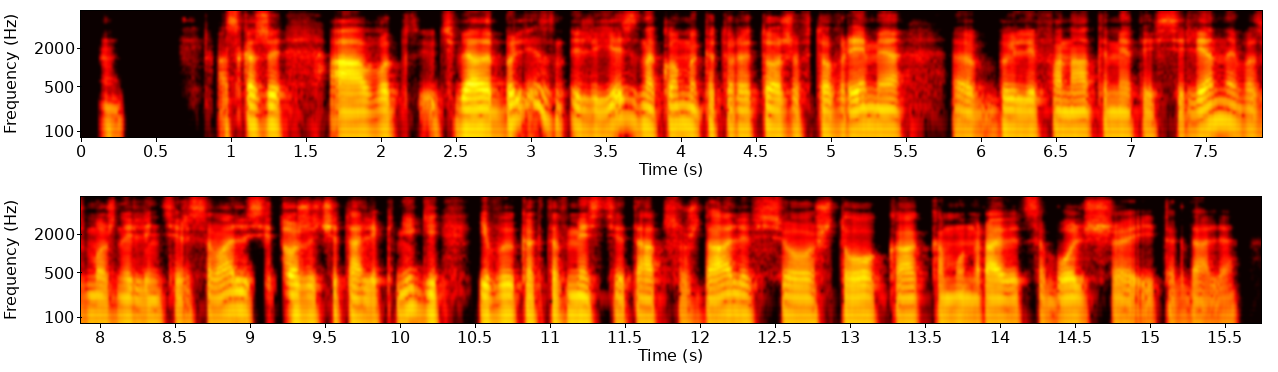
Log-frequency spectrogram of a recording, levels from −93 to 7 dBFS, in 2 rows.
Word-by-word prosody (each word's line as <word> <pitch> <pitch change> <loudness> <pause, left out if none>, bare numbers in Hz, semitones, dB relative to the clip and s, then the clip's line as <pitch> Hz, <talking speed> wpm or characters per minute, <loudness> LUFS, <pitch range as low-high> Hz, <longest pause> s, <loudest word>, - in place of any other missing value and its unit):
М. 115 -1 -12 0.6
А - - -6
скажи, 125 -1 +2 0.3
а 100 0 +10
вот 105 +1 -3
у - - -9
тебя 110 0 +6
были 100 - -1
зн 130 - -5
или 105 -4 -3
есть 145 +8 0
знакомые, 120 -1 -1
которые 105 0 -3
тоже 105 -1 0
в 95 - -19
то 105 - 0
время, 110 +1 +2 0.3
э, 95 - 0
были 105 +2 -2
фанатами 100 -1 -1
"Этой 95 0 -6
вселенной", 105 +10 0
возможно, 105 -2 -5
или 95 -1 -3
интересовались 100 +6 -2
и - - -8
тоже 110 -3 +2
читали 95 -1 0
книги? 115 +1 -4 0.2
И 105 - +2
вы 110 +2 0
как-то 105 -1 -3
вместе 105 0 -2
это 100 0 +1
обсуждали 95 +4 +1
всё: 100 -1 -1
что, 100 +2 0
как, 100 -1 0
кому 100 +1 -4
нравится 95 +1 +1
больше, 100 +2 -1
и - - -7
так - - -14
далее? - - -7
105 Hz, 170 wpm, -26 LUFS, 100-110 Hz, 0.6 s, а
